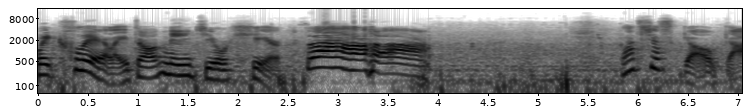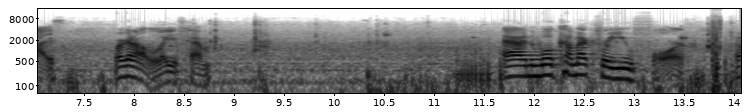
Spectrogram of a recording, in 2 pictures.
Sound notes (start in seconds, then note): 10.2 tires Rolling And Squeaking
